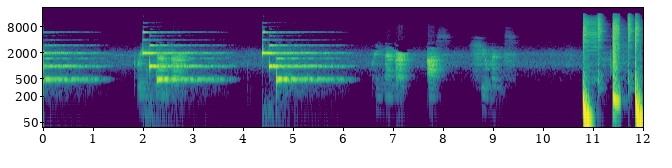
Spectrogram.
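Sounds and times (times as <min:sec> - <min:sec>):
faint steady hiss: 0:01.0 - 0:02.8, 0:06.0 - 0:11.9.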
